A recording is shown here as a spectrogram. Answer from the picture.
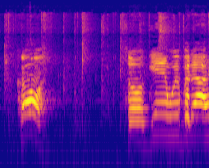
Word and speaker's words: Cohen: Cohen. Said it wrong. Cohen.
